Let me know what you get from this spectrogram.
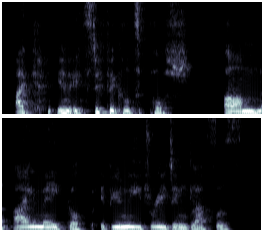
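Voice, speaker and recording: A woman's very deep, low voice with an Irish accent, dark and mellow in tone, at a moderate pace. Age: 60s. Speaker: beauty vlogger. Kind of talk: makeup get-ready-with-me demonstration. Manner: casual, conversational.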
